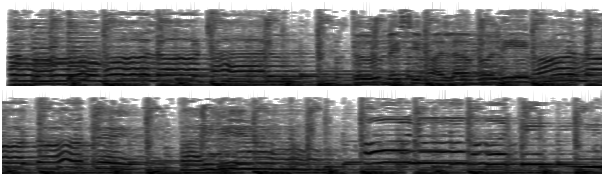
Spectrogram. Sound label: Odia Song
